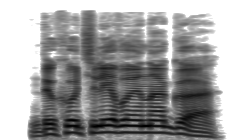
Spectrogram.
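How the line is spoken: Angry interruption. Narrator (Russian): зло перебил

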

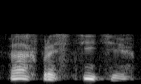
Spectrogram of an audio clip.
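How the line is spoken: Purring. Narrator (Russian): промурлыкала она

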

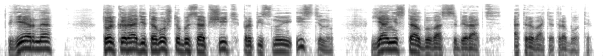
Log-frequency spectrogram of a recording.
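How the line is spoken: Sighing. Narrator (Russian): вздохнул Орлов

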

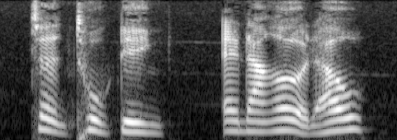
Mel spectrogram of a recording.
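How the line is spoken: Furious shout, heavy breathing. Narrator (Vietnamese): Thiên Hạo tức giận hét lên thở to

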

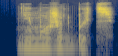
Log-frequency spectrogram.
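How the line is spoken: Whispered. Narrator (Russian): прошептала Рэйчел

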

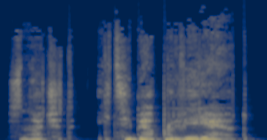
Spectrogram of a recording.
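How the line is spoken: Whispered. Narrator (Russian): прошептала

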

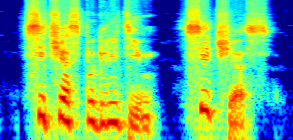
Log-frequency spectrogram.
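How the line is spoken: Muffled squeak. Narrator (Russian): пропищала из-за зеркала

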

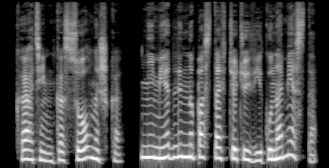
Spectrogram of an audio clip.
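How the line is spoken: Gentle but firm command. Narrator (Russian): ласково, но настойчиво скомандовала Вилька

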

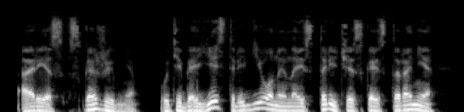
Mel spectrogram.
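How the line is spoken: Serious question. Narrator (Russian): спросил собеседник серьезным тоном

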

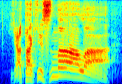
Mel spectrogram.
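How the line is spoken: Shrieking. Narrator (Russian): завопила мисс Фрейзи

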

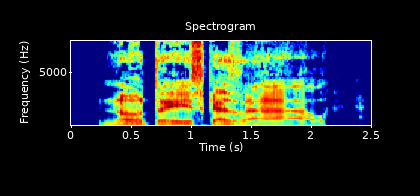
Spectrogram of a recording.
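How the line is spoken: Loud hoarse laugh. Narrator (Russian): громко и хрипло рассмеялся в бороду дворф

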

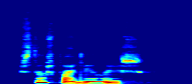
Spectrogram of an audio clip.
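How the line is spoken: Sad, guilty, smiling. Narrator (Russian): Тот только улыбнулся, грустно и виновато, сказал

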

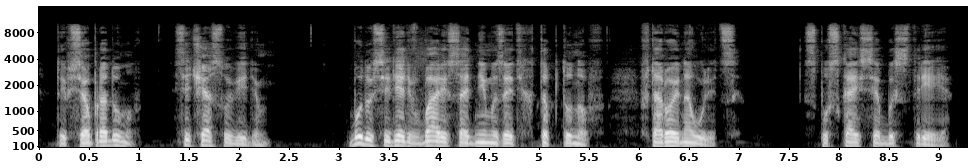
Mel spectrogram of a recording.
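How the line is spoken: Businesslike question. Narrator (Russian): Он спросил деловым тоном

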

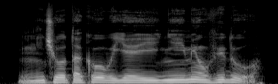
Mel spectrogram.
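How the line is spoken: Mumbled. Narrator (Russian): промямлил он

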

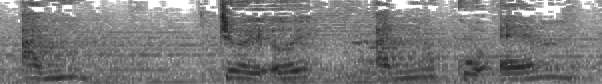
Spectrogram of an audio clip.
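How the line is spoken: Stammering. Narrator (Vietnamese): lắp bắp

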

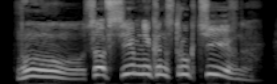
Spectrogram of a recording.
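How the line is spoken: Disappointed drawl. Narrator (Russian): разочарованно протянул

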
